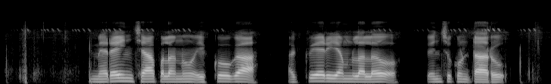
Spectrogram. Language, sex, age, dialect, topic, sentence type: Telugu, male, 18-24, Southern, agriculture, statement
